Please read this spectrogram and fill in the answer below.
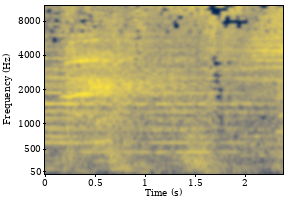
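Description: A horse-like whinny from the flying pegasus about a quarter-second in, over film score music of sustained held notes.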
